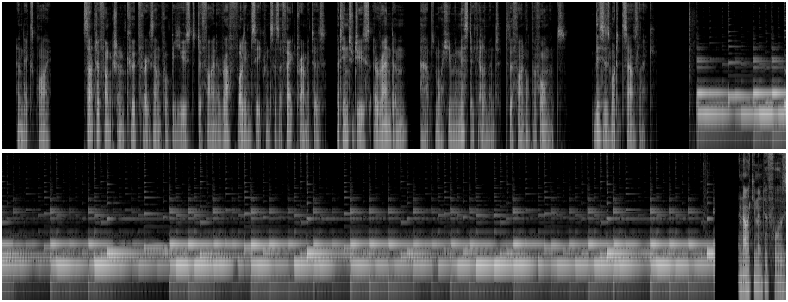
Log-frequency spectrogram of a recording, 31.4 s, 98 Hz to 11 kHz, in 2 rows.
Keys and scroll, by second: 13.2 ↺, 13.8 space, 29.7 space.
